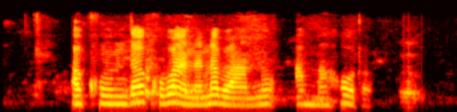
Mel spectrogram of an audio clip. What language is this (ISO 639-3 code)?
kin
